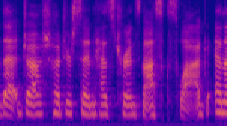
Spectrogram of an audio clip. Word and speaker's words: Hutcherson: time no I didn't it is Hutcherson sorry I thought I thought you said hutch in sin and I was like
